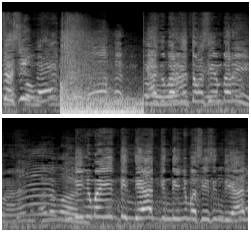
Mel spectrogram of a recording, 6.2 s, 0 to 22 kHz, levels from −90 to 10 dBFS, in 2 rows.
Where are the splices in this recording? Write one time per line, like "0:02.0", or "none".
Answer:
0:01.8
